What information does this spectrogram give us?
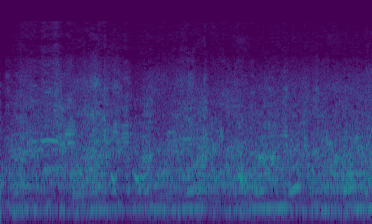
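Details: Domestic geese on a farm, with goslings present, keep up a dense, continuous chatter of overlapping nasal honks and calls with no clear pauses.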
